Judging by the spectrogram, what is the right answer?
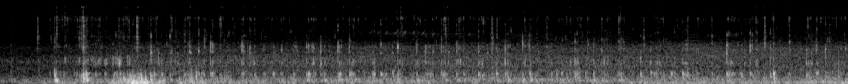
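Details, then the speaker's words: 1998 Ferrari 456 GTA V12 after storage, recently misfiring and shaking: now idles with a steady, even low rumble and no stumbles. Bad fuel, plugs, coils or fuel filters were suspected, and new plugs are to be ordered. "all right well actually so far it seems really smooth seems like it's kind of idling pretty good it sounds pretty good"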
